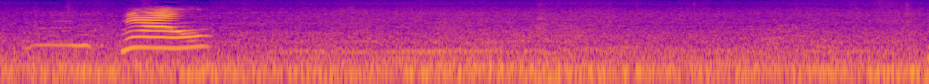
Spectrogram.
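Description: A stray cat under a residential building gives one clear, rising meow, loud and close, then quiet follows with low background hum.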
